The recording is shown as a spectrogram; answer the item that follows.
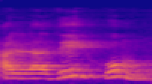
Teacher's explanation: Ini hukum bacaannya adalah izhar safawi. Harus jelas membacanya, tidak boleh ada dengung ya. Jadi kita harus langsung menutup bibir kita.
